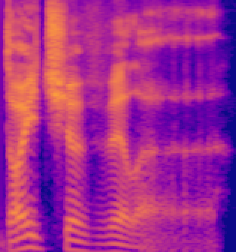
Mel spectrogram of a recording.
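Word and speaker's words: Deutsche Welle: it's like I like it I like to pronounce it the way it should be thank you jermany um deut Villa so deut Villa and somebody asked for a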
